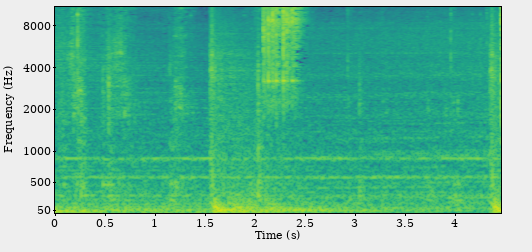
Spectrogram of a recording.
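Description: Parts of a Weijiang SS38 Optimus Prime transforming figure clicking and knocking as they are moved by hand, with a thud about a second and a half in and a short scrape about two seconds in. Quiet background music with held notes runs underneath.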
